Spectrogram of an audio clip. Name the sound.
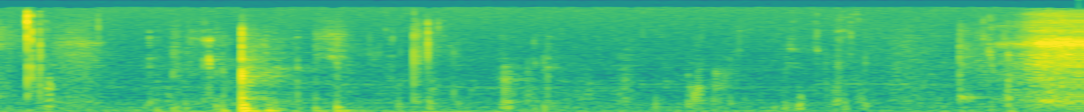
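chewing food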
